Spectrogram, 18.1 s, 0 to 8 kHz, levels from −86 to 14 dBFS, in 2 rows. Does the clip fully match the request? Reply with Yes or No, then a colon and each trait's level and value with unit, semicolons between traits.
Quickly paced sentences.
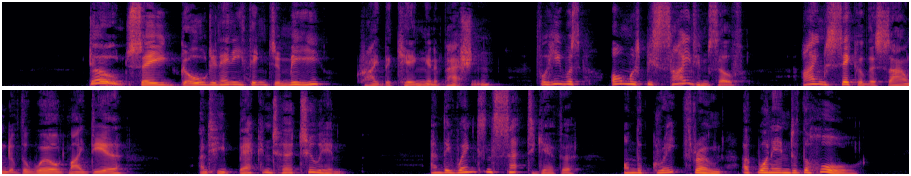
No: average, 165 wpm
